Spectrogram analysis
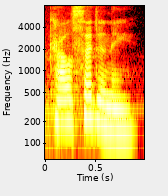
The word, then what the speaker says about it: chalcedony: pronouncing it correctly okay so you say it there and i'll say it again chalcedony okay let's see how they say it calcedoni that's very good oh it is i'm pronouncing it correctly okay you are now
